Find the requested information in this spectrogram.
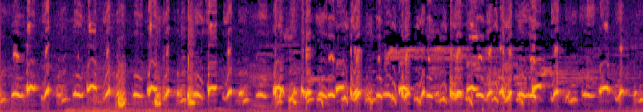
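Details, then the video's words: Yellow-vented bulbul song for provoking other bulbuls, a loud, unbroken stream of rapid gurgling, slurred notes with clear rhythmic pulses and almost no background noise. "Pancingan dan Masteran Trucukan"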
